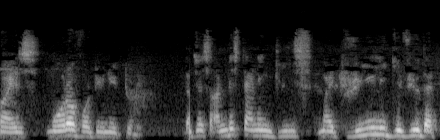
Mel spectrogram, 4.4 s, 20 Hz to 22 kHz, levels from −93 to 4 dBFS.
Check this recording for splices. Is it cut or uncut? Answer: cut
